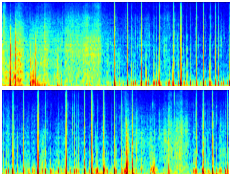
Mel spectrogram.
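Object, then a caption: Clear vinyl inflatable ball. Long black fingernails tap rapidly on the top surface of a large, hollow, clear vinyl inflatable glitter ball resting in front. After about two seconds of softer, denser scratching, sharp, quick clicks take over. Each click has a short, hollow, low thump beneath it and dies away almost instantly.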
